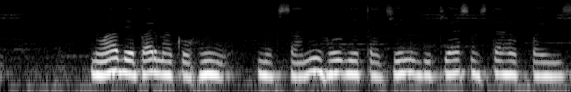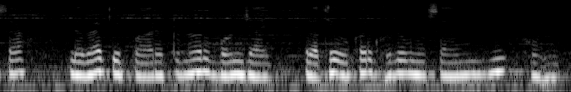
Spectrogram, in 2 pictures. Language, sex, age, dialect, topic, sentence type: Chhattisgarhi, male, 18-24, Eastern, banking, statement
